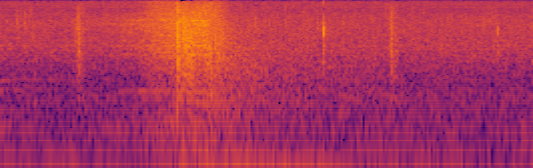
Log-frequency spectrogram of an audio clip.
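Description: A low whoosh sweeps down as a menu closes.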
